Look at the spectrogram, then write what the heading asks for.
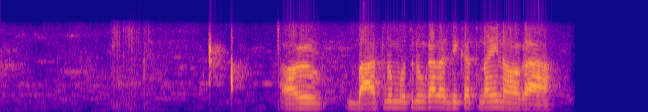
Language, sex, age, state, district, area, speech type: Hindi, male, 18-30, Bihar, Vaishali, rural, conversation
